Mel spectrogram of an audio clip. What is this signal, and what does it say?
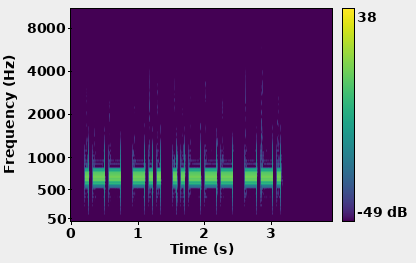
Morse code, heard as a keyed tone, about 21 wpm, 700 Hz. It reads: WD2G
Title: USA Callsign DE Callsign - 4 Characters - 20wpm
